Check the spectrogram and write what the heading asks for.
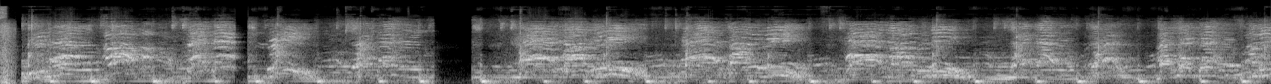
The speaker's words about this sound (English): And everybody's been watching this video circulate with these toddlers singing karaoke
